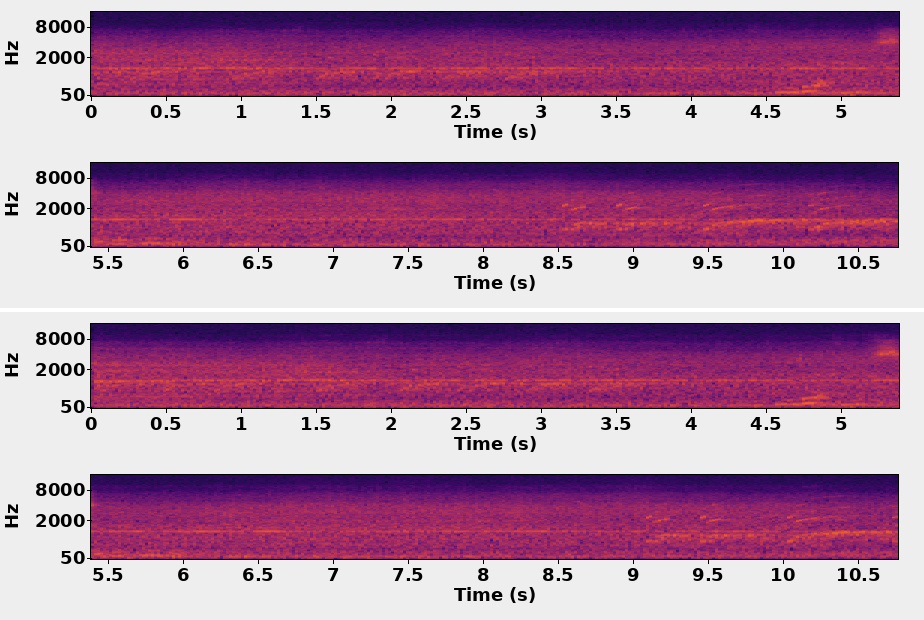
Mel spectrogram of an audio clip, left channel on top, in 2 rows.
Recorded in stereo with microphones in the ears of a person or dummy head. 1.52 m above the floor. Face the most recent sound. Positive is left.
turn(degrees=-15)  # may be behind; listen again after turning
